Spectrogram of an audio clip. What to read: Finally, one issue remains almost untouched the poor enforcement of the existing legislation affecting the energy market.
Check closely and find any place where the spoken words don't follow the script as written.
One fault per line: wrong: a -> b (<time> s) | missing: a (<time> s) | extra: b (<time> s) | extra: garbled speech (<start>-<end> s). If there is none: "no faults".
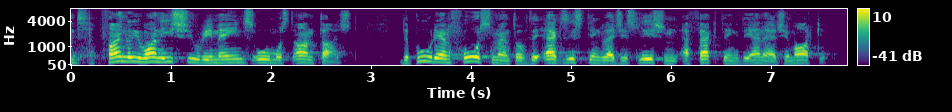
no faults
